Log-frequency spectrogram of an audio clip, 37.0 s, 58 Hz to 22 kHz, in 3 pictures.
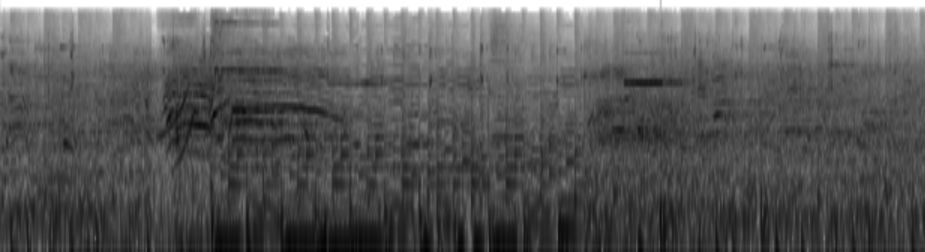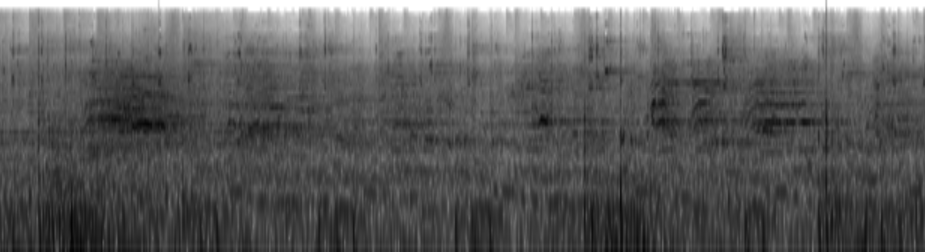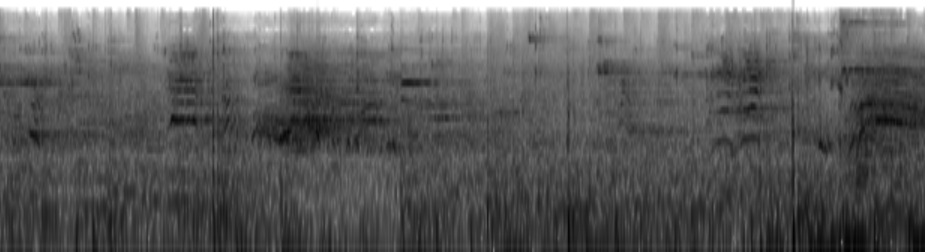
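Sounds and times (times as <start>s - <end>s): players calling and shouting: 0.0s - 37.0s
crowd drawn-out ooh: 0.8s - 12.2s, 35.6s - 37.0s
volleyball hits: 23.2s - 25.3s, 34.8s - 37.0s.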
